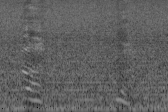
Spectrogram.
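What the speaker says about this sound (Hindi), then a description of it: "असल में पानी बार बार घूम रहा है" Water swirls and churns in an underground cave, a steady broadband rush with a couple of brief gurgling sweeps, close and fairly loud.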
